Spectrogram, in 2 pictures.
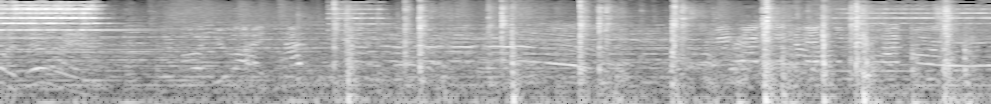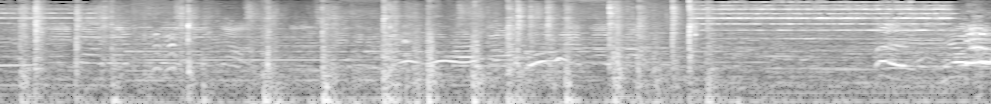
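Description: Padded mallets banging on Whac-A-Mole arcade game machines: many quick, irregular thuds from about two seconds in, over the game's music and voices.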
